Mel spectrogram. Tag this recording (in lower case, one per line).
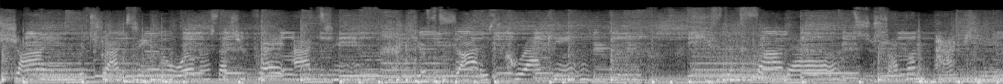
music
